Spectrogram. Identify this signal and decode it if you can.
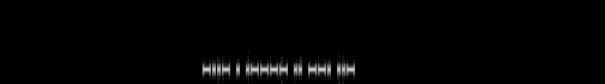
Morse code, heard as a keyed tone, about 49 wpm, 700 Hz. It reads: XE1IGU
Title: DXCC-100 Call Signs - 6 Characters - Repeated 3x - 50wpm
